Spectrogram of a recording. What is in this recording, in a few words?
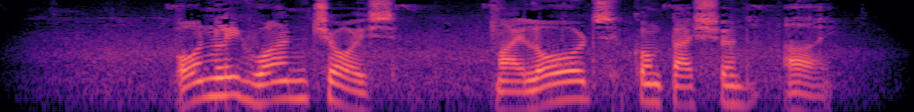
poem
